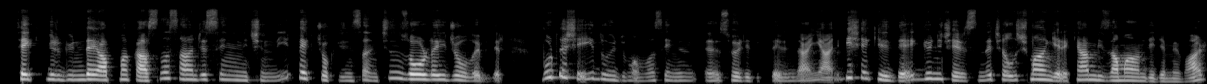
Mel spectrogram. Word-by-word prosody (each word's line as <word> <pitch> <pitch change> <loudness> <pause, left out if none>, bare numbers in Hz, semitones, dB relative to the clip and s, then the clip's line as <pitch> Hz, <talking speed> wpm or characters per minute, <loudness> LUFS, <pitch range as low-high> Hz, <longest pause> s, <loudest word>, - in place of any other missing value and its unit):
tek 235 0 +5
bir 230 -1 0
günde 215 +2 +2
yapmak 220 0 +4
aslında 180 +11 +4
sadece 230 -4 -1
senin 220 -3 -7
için 185 -2 -10
değil, 195 - -14
pek 280 -1 +1
çok 200 -2 -4
insan 175 +1 -9
için 290 +11 -7
zorlayıcı 225 -4 +7
olabilir. 190 - -6 0.4
Burada 320 +3 0
şeyi 275 -4 -6
duydum 200 -6 -7
ama 175 +3 -11
senin, 180 -2 -12
eee, 170 - -8
söylediklerinden, 165 - -7
yani, 105 - -5
bir 305 - +2
şekilde 245 - -1
gün 255 +4 -3
içerisinde 190 -4 -4
çalışman 220 +1 0
gereken 210 +5 0
bir 200 - -3
zaman 180 -1 +1
dilimi 145 -3 -8
var. 165 - -2
205 Hz, 165 wpm, -23 LUFS, 175-230 Hz, 0.4 s, zorlayıcı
